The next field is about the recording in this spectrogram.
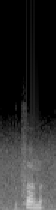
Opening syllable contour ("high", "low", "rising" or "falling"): low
